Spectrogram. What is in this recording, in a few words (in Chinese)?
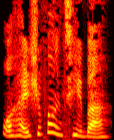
fangqi, man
